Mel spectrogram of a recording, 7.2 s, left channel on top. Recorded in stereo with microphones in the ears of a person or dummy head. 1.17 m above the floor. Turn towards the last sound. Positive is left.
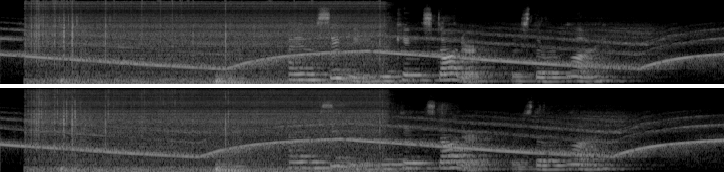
turn(degrees=85)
